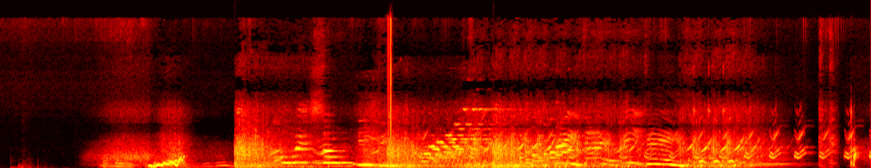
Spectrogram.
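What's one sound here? Blasts and zaps fire rapidly in a fight.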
